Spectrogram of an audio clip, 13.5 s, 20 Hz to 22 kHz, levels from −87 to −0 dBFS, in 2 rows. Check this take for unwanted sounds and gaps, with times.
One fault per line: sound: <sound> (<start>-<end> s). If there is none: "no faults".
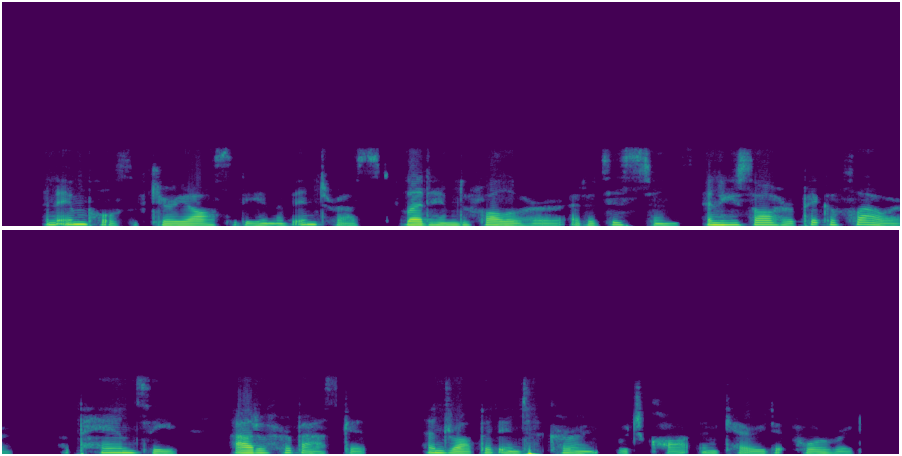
no faults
